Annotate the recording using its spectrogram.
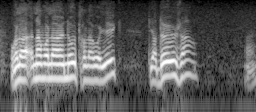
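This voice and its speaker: At a fairly quick pace, a man with a high pitch and a dark, mellow tone talks with fairly even intonation, the sound dry and close with no echo. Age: 80s+. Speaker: forester. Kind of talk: interview.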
